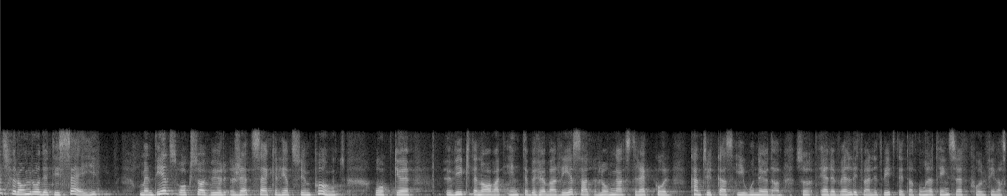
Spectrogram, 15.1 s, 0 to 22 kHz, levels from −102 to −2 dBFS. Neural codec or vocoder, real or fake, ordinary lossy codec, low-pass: codec, 16 kHz, 2 kbps, FunCodec, trained on Chinese and English, 25 frames a second; fake; Opus, 64 kbps; 7.2 kHz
